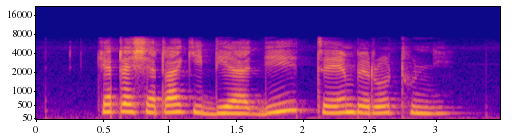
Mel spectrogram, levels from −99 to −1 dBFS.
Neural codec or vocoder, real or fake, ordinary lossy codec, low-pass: none; real; none; 7.2 kHz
